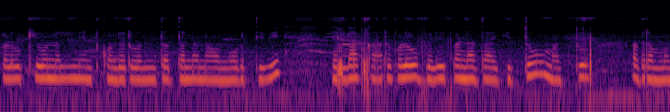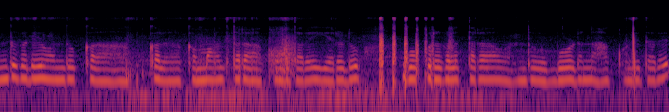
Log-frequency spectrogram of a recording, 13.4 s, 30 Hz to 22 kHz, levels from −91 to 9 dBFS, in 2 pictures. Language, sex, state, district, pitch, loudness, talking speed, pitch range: Kannada, female, Karnataka, Bijapur, 210 Hz, -38 LUFS, 95 wpm, 200-220 Hz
